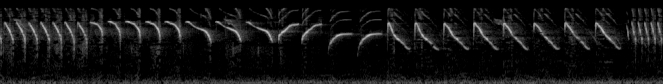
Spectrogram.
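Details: Canary song meant to stimulate a lazy canary to sing: a rapid stream of high, downward-sweeping whistled notes, about three per second, shifting through several varied phrases and ending in a fast trill.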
